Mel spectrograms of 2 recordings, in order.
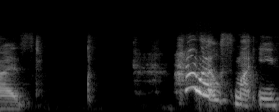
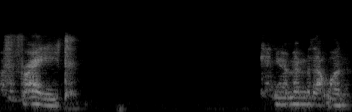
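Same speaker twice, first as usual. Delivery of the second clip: scared whisper; 3 semitones lower, 16 dB quieter, faster than usual. Shown as a demonstration.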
